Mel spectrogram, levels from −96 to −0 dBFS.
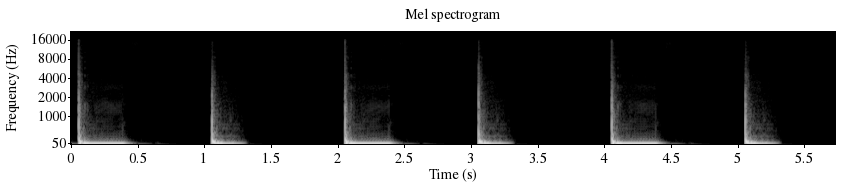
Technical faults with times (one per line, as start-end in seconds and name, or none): none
